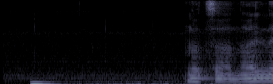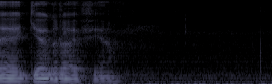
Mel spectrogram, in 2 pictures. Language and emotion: Russian, neutral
